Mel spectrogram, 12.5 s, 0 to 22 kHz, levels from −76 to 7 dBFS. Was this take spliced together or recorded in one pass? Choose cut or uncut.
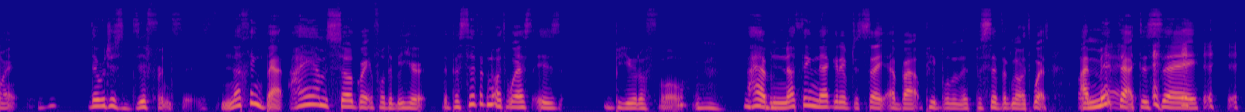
uncut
